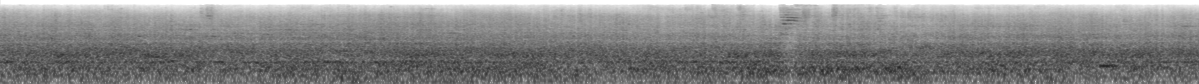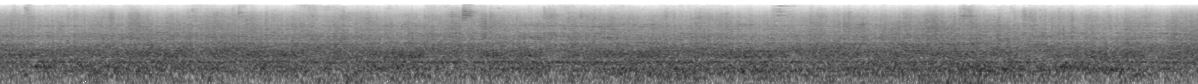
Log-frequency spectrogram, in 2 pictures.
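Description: Freight train of autorack cars rolling steadily past, its steel wheels running on the rails in a loud, even noise.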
